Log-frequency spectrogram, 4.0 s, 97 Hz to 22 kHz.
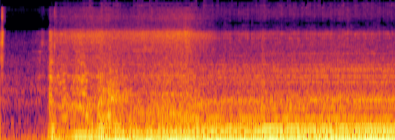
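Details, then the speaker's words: Mk3 Vauxhall Astra 1.6 LS saloon, probably its first start in 12 years, started with a screwdriver because of a broken ignition switch: catches quickly and settles into a steady, even low rumble with no misses or knocks; normal idle. "hey first time it's been started in 12 years probably"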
